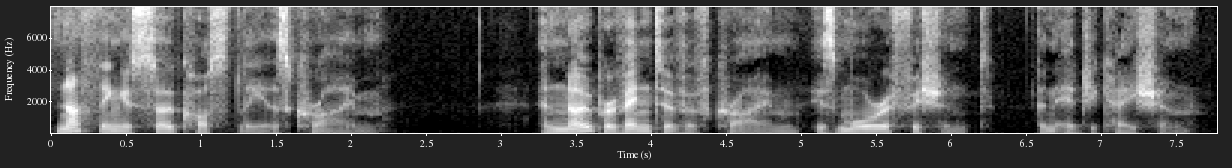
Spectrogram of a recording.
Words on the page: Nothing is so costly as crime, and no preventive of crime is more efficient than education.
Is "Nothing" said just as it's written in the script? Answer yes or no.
yes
